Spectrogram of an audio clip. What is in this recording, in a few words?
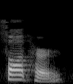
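"foghorn", English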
